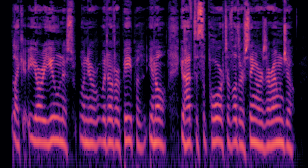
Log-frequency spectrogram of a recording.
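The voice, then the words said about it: Irish accent, Limerick. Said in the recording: “you need to kind of lose your accent a little bit ... I am from Limerick City, I am from Ireland ... I want to rap in my own voice”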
